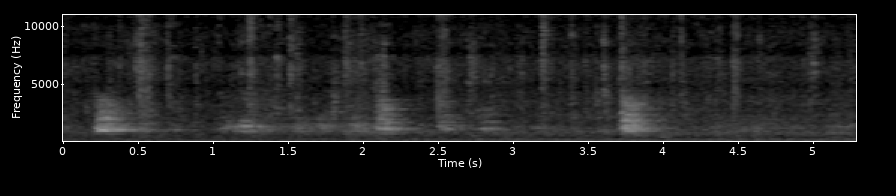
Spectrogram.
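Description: A guinea pig gives short, scattered squeaks over a steady low background hum.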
